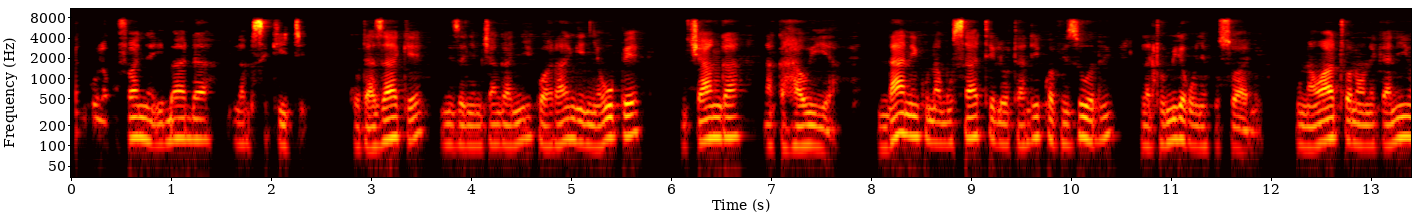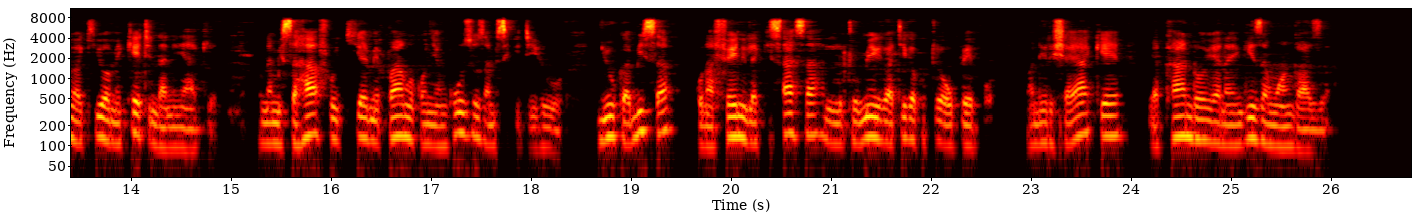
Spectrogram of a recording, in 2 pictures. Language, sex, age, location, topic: Swahili, male, 18-24, Mombasa, government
